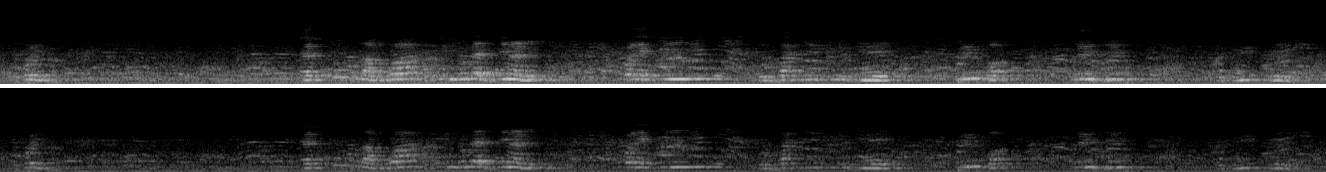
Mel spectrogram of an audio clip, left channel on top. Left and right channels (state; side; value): quieter; right; 12.5 dB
